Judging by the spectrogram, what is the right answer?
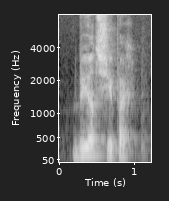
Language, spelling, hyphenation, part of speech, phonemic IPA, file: Dutch, buurtsuper, buurt‧su‧per, noun, /ˈbyːrtˌsy.pər/, Nl-buurtsuper.ogg
- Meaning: small neighbourhood supermarket, local grocery store, convenience store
